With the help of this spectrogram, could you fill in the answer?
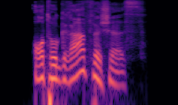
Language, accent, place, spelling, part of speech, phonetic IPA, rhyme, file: German, Germany, Berlin, orthografisches, adjective, [ɔʁtoˈɡʁaːfɪʃəs], -aːfɪʃəs, De-orthografisches.ogg
- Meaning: strong/mixed nominative/accusative neuter singular of orthografisch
